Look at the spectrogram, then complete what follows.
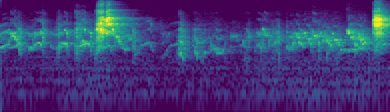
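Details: Happy pet budgerigars chattering: steady wavering warble of chirps with two sharp, harsh squawk bursts, one near the start and one at the end.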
